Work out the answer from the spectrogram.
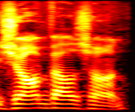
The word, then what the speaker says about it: Jean Valjean: You know, everyone has different pronunciations for. But that's right, Jean Valjean.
